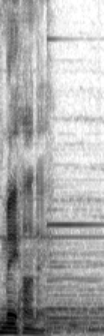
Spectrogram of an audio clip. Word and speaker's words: Mehane: Okay, so it is Mehane.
